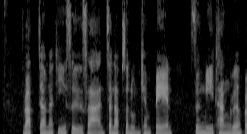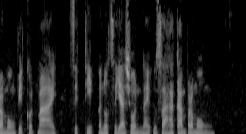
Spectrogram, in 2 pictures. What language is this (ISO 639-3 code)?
tha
